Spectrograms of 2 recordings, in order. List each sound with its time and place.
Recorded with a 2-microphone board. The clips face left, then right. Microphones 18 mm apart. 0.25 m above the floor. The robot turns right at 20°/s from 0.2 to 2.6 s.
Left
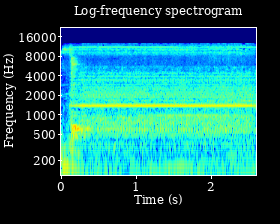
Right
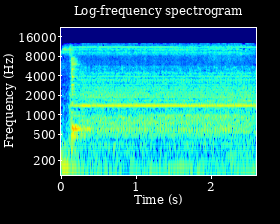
0.1 s a cowbell: 55° right (ahead or behind), 2.5 m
